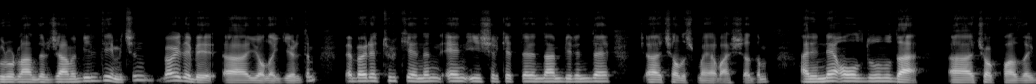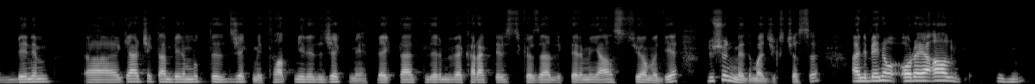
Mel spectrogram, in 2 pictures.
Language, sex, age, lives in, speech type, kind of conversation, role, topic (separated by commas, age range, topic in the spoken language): Turkish, male, 30-34, Germany, conversation, podcast, guest, Başarı ile tatmin arasındaki farkı nasıl açıklarsın?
